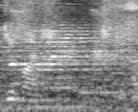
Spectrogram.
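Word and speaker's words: Givenchy: anong pronoun siya gaven alam natin gaven Anong pronunciation? Givenchi. Jivanchi. Givanchi. Yes sir. Jivanchi.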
